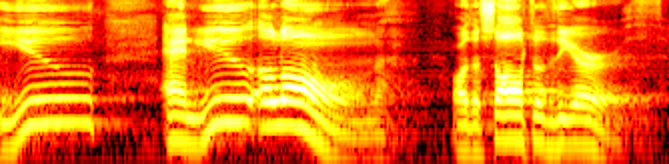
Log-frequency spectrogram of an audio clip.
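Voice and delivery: slow, emphatic quote stressing You. Shown as a demonstration. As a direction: lean hard on you, and you alone. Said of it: "what we call the ph-, uh, emphatic".

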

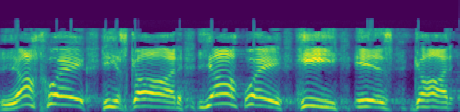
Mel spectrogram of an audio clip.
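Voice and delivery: loud, high proclaiming cry of Yahweh; crowd cry. Retold or imitated. People on their faces crying out, loud proclamation. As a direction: call it out in awe.

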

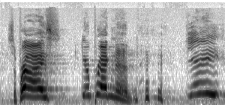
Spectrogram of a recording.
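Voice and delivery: spring it on her like a party surprise; a hammed-up, high-pitched "Surprise! You're pregnant. Yay!"; mock surprise announcement.

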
